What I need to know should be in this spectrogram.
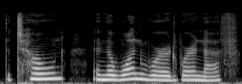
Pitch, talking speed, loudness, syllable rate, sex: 220 Hz, 200 wpm, -14 LUFS, 5.4 syllables/s, female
